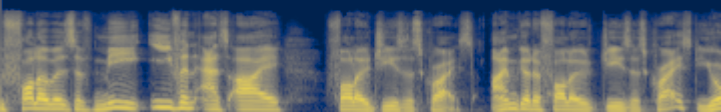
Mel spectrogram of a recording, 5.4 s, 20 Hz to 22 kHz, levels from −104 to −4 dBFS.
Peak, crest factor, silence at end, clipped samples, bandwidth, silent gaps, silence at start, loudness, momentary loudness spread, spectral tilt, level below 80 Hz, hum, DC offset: -4 dBFS; 16 dB; 0 s; under 0.1%; 14.5 kHz; none; 0 s; -21 LUFS; 7 LU; -5.5 dB/octave; -66 dBFS; none; under 0.1%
